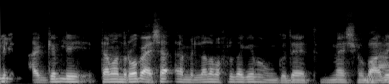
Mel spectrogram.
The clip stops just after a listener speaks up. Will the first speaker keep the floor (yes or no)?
no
